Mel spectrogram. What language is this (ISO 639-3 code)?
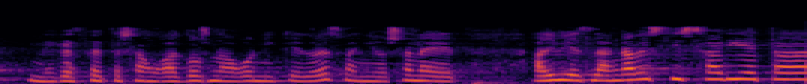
eus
